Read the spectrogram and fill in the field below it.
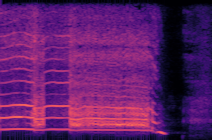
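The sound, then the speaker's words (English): An adult voice imitates a child's tantrum, a child kicking on the floor and screaming for candy, letting out a loud, sustained, high-pitched scream for about a second and a half before it breaks off, followed by a brief quieter vocal trailing. “That's what the child thinks when he's kicking on the floor screaming and he wants the candy in the rack and mama already said no.”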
